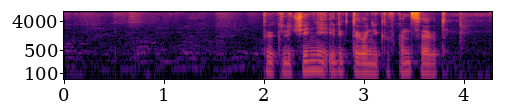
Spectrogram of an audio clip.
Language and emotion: Russian, neutral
